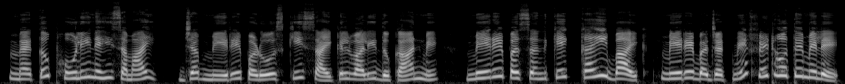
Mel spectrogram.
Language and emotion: Hindi, happy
